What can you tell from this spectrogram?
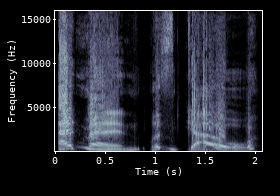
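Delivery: high, drawn-out cheer; excited cheering. Real, not acted. Cheering on her favourite couple.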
